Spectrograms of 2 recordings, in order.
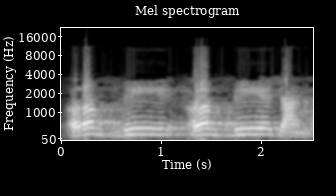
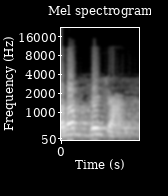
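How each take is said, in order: First: «ربي» ببطء بياء طويلة; مد ياء «ربي» كنموذج للخطأ; خطأ إشباع الكسرة. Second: «رب اجعل» موصولة بباء مكسورة; صل «رب اجعل» بكسرة دون ياء; كسرة قصيرة. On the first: Retold or imitated. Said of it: "في ناس بتغلط كتير وتقول". («ربي يجعل» بكسرة ممطوطة إلى ياء) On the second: Shown as a demonstration. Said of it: "وإذا وصلت هنكسرها". («رب اجعل» بلا مد للباء)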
